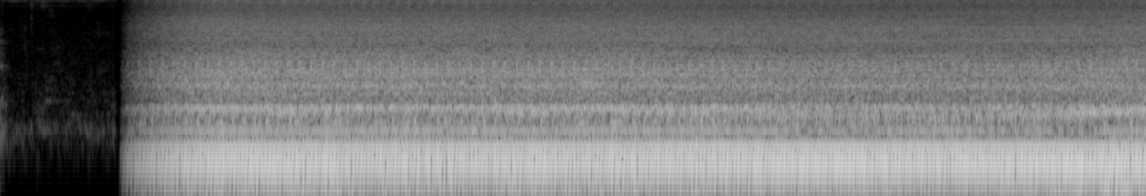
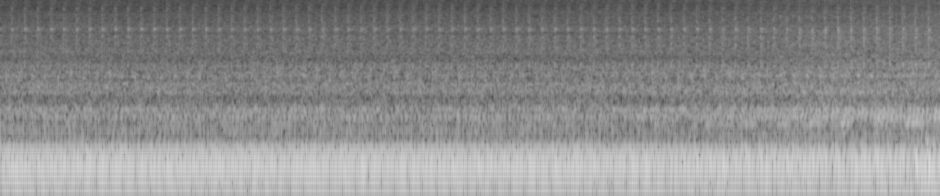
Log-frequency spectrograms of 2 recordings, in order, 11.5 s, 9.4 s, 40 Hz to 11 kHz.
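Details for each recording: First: 1990 Nissan 300ZX twin turbo with used JDM engine, after the fix for months of lifter ticking (dented oil pan found after noisy lifters suspected): petrol engine idles steadily with a smooth low hum, no tick. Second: 1990 Nissan 300ZX twin turbo with used JDM replacement engine at idle: fast, steady valvetrain tick from hydraulic lifters starved of oil pressure; one removed lifter was found broken.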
